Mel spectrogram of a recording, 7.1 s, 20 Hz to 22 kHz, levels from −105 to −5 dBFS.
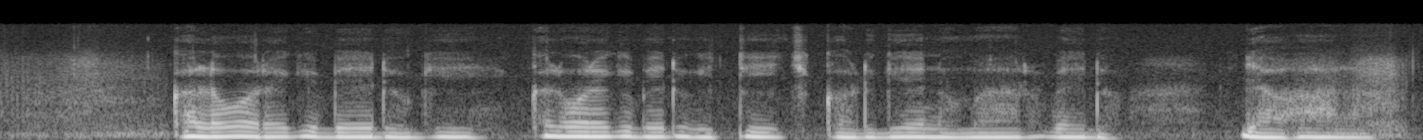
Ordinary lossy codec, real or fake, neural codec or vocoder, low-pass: none; real; none; 10.8 kHz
